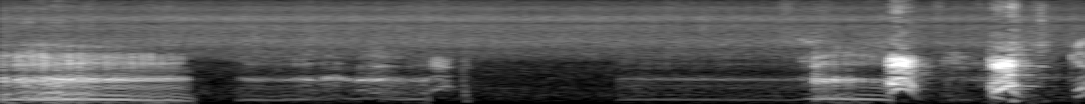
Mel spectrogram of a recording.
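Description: Dog barking and growling in the video game Kingdom Come: Deliverance, with low rumbling growls followed by several sharp, loud barks near the end.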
